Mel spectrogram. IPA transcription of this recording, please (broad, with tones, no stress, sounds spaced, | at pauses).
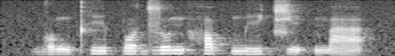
ɡ o˨˩ ŋ t̪ʰ i˧ p o˧ d͡z u˦ n h ɔ˦ p̚ m i˧ t͡ɕ i˨ ʔ m a˨˩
